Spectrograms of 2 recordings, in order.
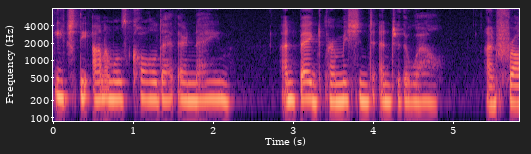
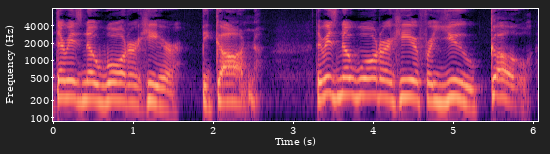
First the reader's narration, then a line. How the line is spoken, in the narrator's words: his voice got louder and louder until finally Sky God could feel the rumble from the volume up above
